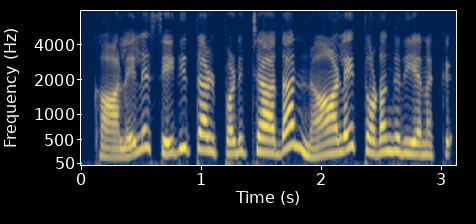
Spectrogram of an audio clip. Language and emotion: Tamil, happy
